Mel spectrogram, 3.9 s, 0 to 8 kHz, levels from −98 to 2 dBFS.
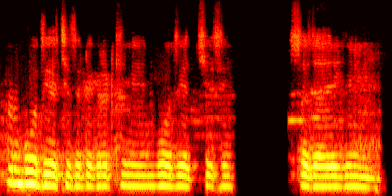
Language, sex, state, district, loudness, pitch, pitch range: Hindi, male, Jharkhand, Jamtara, -18 LUFS, 160 Hz, 155-170 Hz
